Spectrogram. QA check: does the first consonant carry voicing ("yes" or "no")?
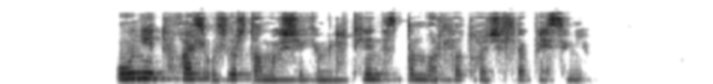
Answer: yes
